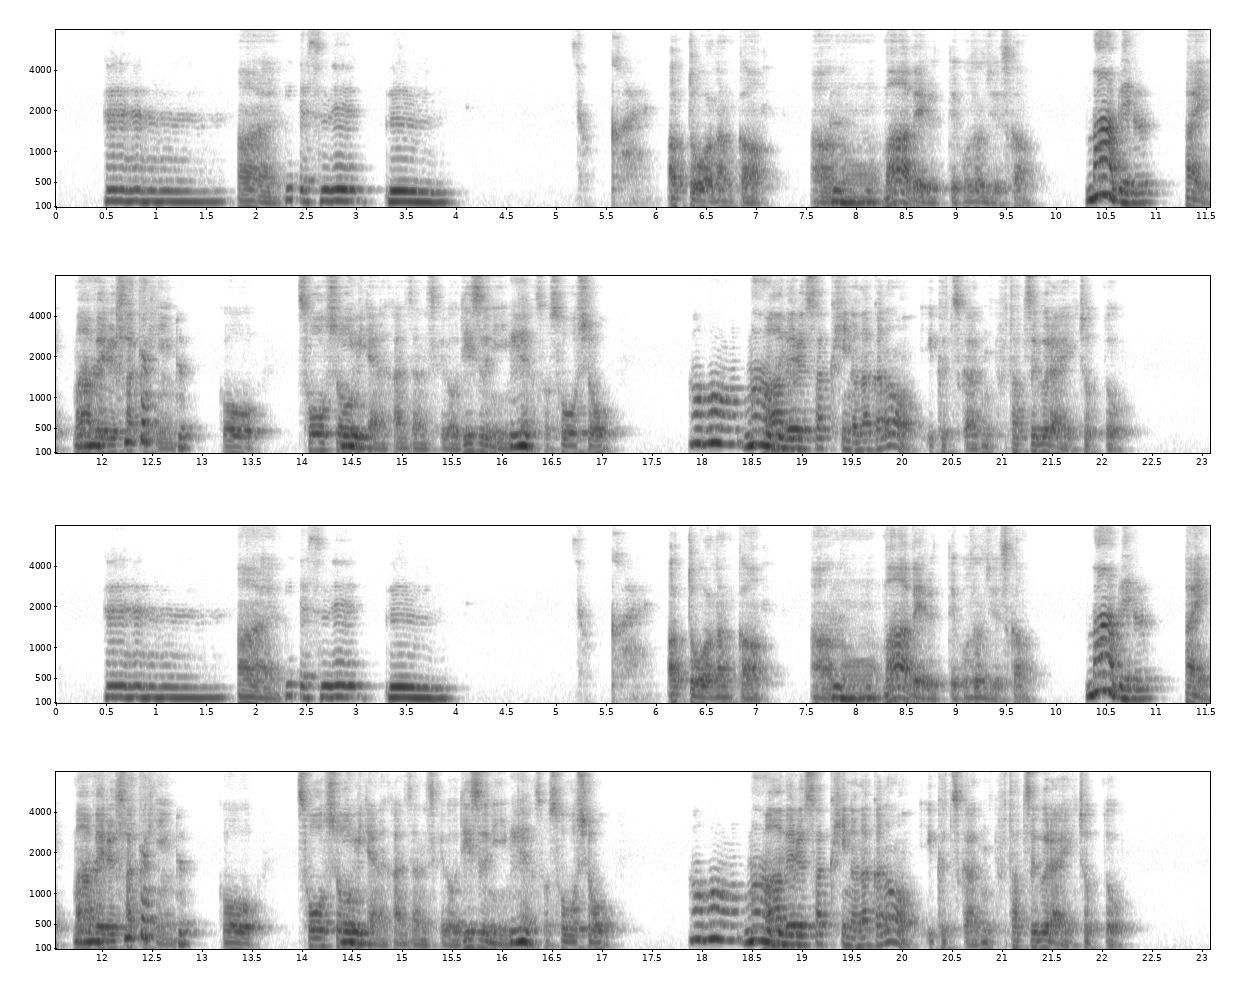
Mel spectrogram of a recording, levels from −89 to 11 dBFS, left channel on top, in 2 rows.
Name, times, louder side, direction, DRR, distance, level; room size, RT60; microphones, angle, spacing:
voice 1, 0.5-1.7 2.4-3.0 3.3-3.9 5.5-5.8 7.7-8.2 10.3-10.9 11.7-12.9 14.4-14.7 16.1-16.3 17.9-19.0, equal, 10° left, 0.7 m, -20 dB
voice 2, 1.8-2.2 6.1-7.1 7.5-9.7 11.3-12.7 13.2-13.5 14.0-17.1 18.6-22.2, right 1 dB, 80° right, 2.7 m, -26 dB
7.7 x 5.4 x 3.7 m
head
